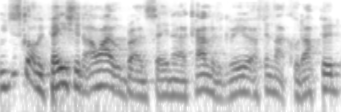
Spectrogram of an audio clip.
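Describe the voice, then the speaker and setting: A man's medium-pitched voice, very fast, with lively intonation. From England. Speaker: football podcaster. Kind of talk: casual chat.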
